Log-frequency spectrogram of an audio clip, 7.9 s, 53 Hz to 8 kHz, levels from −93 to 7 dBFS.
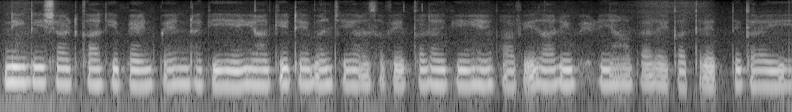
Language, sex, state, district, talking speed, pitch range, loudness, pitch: Hindi, female, Himachal Pradesh, Shimla, 180 wpm, 170-180 Hz, -18 LUFS, 175 Hz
